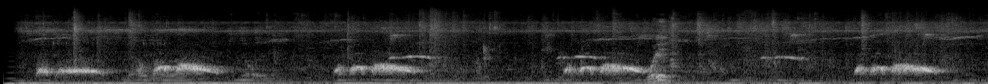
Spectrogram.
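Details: Spotted dove at a bird farm in Ba Vi, Hanoi, Vietnam, cooing: low hoarse two-part coos repeated about every two seconds, with a steady hum and room noise behind.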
